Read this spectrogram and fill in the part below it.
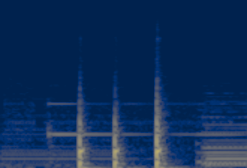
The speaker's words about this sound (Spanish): Pasaron un par de horas y alguien tocó a la puerta.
